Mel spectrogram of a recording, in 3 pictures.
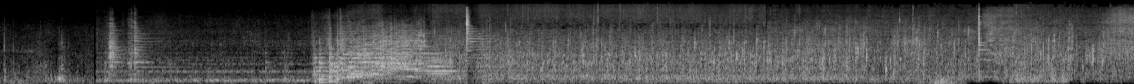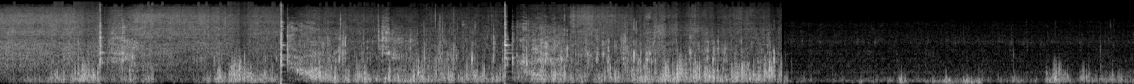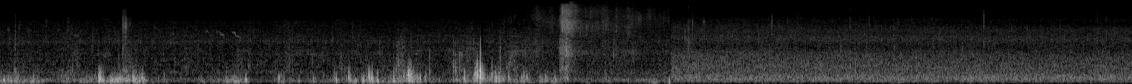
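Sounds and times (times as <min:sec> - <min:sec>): sharp pops of frying: 0:01.0 - 0:19.1
food sizzling in a pan: 0:01.6 - 0:19.2.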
